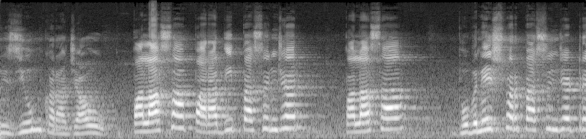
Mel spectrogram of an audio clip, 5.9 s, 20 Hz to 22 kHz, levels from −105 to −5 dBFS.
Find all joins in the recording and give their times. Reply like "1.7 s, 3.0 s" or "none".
1.2 s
